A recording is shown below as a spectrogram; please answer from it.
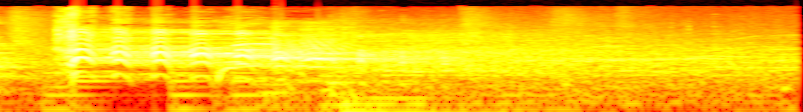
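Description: A short burst of high-pitched snickering laughter lasting about a second, followed by a lingering tone that slowly fades away.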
